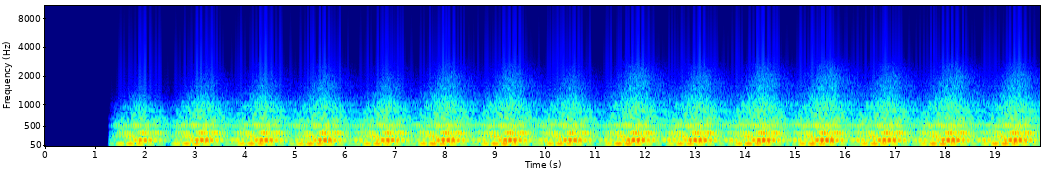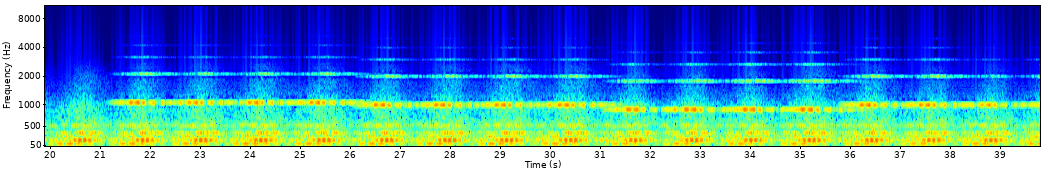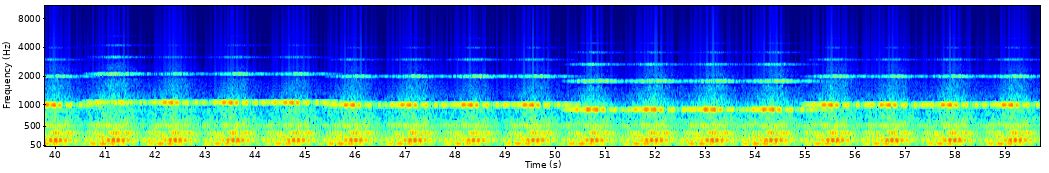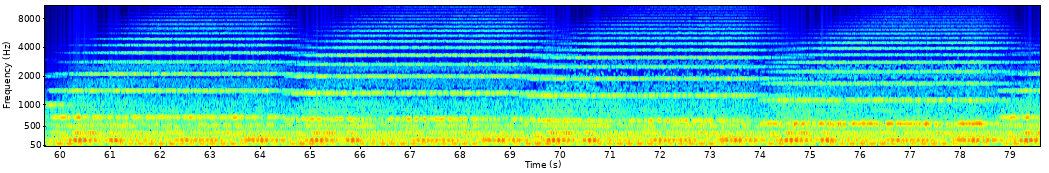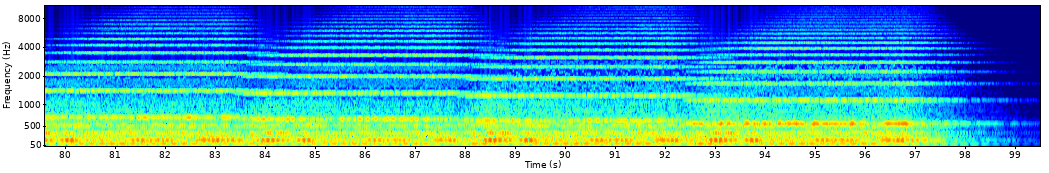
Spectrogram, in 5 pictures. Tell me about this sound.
Unsafeness - retro 80s ( Suspence type)
darkness, retro, 80s, Unsafeness, dark, suspence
